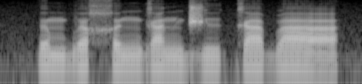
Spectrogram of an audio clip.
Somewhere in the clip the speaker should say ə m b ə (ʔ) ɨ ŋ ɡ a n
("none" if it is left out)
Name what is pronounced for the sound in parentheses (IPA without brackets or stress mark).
χ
